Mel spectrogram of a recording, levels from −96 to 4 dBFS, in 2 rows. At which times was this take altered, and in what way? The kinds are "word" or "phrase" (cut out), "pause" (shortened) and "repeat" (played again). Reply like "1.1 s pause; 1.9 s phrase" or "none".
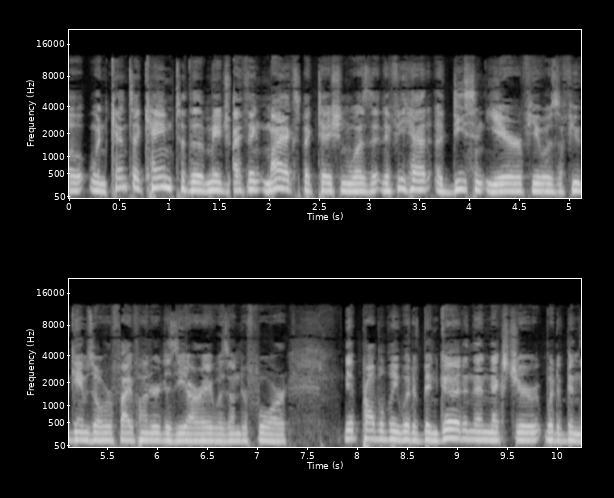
1.6 s word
